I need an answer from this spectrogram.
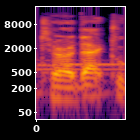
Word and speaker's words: pterodactyl: you ever hear at pterodactyl go to the bathroom because the p is silent haha and what do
